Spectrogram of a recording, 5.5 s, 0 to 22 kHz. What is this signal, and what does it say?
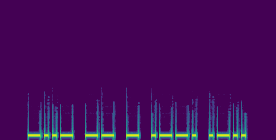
Morse code, heard as a keyed tone, about 15 wpm, 800 Hz. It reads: XMTPL
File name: CW / DET / 1 6 1500C S C 14wpm 2951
